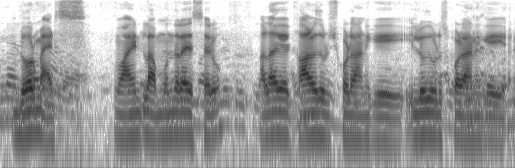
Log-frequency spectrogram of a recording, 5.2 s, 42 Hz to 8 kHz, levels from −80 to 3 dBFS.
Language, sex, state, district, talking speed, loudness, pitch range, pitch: Telugu, male, Telangana, Nalgonda, 115 wpm, -19 LUFS, 110-120 Hz, 115 Hz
